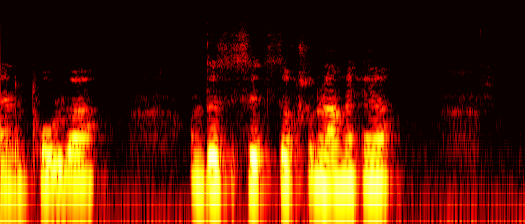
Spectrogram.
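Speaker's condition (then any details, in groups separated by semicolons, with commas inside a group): Spasticity from birth; multiple sclerosis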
